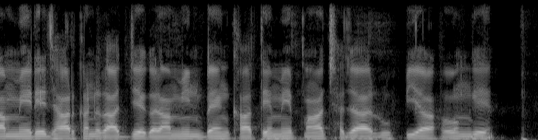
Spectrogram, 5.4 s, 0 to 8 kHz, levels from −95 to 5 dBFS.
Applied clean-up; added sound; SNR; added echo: neural mask model DeepFilterNet 3.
